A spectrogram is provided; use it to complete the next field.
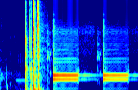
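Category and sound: signal or alarm, telephone tone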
